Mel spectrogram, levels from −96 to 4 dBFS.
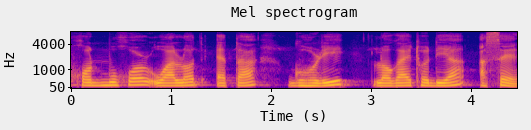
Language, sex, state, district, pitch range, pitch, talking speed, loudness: Assamese, male, Assam, Sonitpur, 145-165 Hz, 150 Hz, 120 wpm, -15 LUFS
